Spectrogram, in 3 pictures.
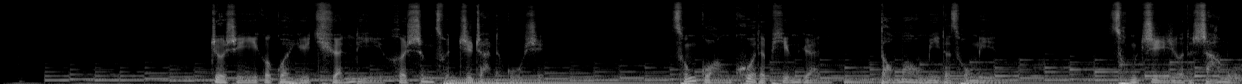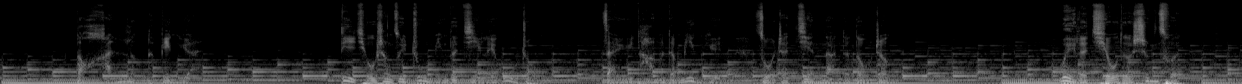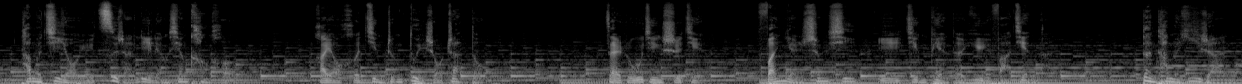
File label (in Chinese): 纪录片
